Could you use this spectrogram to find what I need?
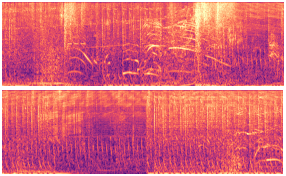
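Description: Rapid laser shots fire and zap.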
